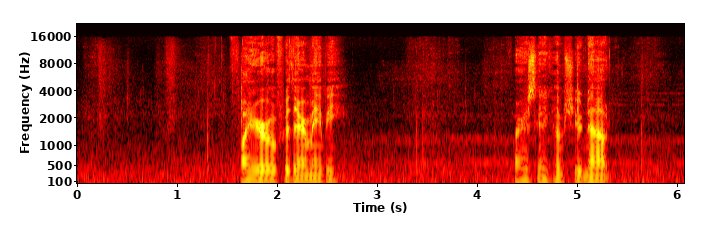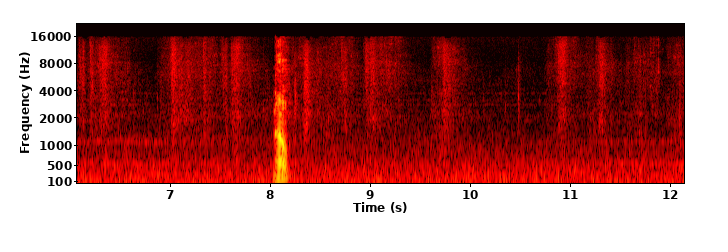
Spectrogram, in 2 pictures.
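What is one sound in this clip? Footsteps crunch softly on dry straw.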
